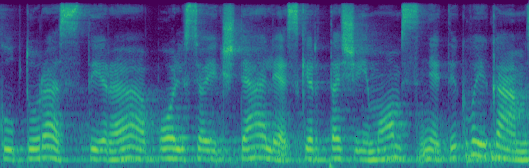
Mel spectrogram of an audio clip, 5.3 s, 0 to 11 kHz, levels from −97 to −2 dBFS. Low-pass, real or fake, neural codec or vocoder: 9.9 kHz; fake; vocoder, 44.1 kHz, 128 mel bands every 256 samples, BigVGAN v2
